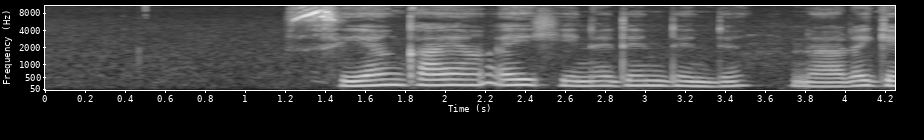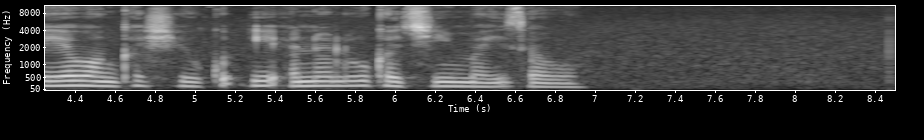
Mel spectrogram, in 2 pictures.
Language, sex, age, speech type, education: Hausa, female, 15-29, read, tertiary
